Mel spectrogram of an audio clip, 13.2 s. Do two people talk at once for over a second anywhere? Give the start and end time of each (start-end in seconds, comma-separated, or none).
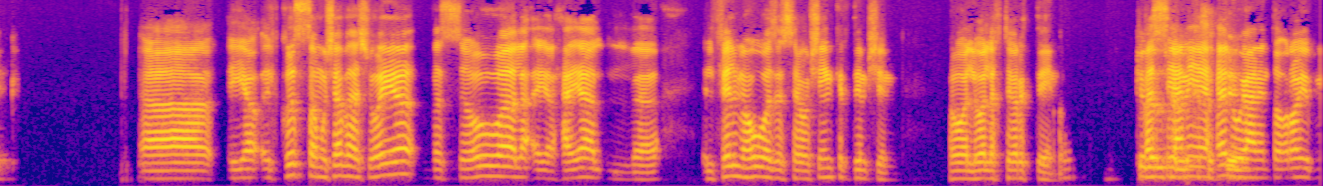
11.4-12.7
